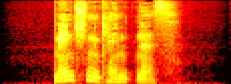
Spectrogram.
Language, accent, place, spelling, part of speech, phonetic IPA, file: German, Germany, Berlin, Menschenkenntnis, noun, [ˈmɛnʃn̩ˌkɛntnɪs], De-Menschenkenntnis.ogg
- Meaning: knowledge of human nature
